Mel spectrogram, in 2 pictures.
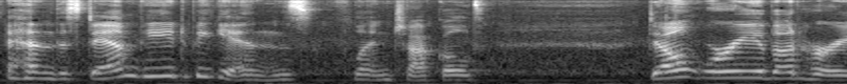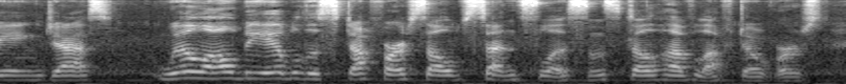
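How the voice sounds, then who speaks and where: A woman reads fiction aloud in an expressive, storytelling style. Her voice is bright and forward, with a very lively pitch that moves between narration and animated dialogue. There is faint noise in the background of the home recording. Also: normal speed, low-quality recording. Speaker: author reading own novel. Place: at home on a live stream.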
